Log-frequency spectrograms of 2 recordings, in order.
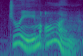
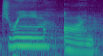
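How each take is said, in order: First: It is said in a warm, hopeful tone. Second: It is said in a scornful, dismissive tone. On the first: Keep dreaming and do not stop. "those words can just as easily be ones of hope" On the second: The goal is impossible, so give it up. "unreachable and so utterly unachievable"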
